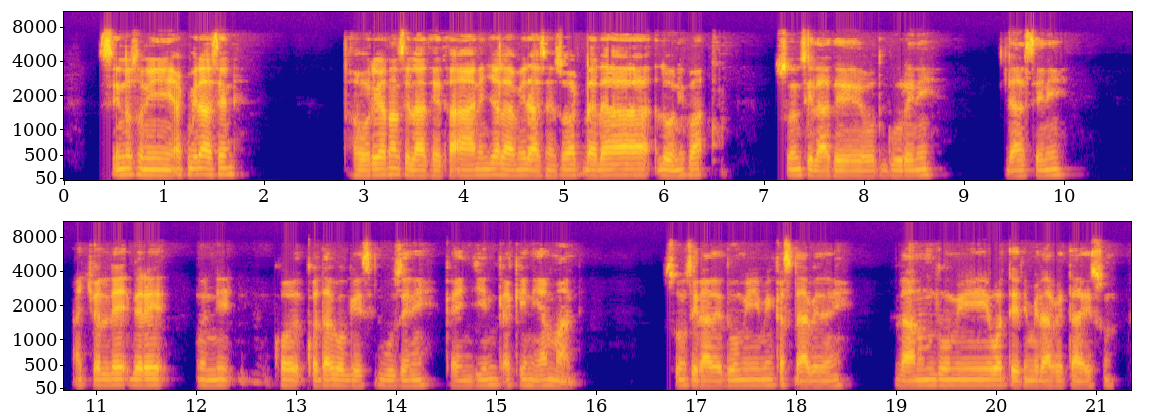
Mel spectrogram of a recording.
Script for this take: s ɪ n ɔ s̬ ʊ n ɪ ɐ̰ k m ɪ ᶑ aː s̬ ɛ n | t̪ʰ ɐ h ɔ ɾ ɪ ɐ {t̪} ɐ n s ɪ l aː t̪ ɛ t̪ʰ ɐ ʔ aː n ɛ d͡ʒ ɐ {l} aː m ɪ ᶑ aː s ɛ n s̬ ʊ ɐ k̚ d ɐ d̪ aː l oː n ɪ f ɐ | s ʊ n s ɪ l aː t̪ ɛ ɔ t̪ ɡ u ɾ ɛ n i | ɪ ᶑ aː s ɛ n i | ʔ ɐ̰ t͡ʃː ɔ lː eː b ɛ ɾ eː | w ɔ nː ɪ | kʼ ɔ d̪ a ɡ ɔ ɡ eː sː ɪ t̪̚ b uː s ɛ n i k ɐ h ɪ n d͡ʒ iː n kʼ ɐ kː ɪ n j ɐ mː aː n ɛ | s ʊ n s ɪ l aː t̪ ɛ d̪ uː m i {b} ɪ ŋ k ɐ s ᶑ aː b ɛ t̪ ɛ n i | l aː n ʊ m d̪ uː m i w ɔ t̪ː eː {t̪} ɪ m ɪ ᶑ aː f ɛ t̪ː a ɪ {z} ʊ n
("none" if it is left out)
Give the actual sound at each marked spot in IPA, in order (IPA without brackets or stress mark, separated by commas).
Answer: t̪, l, m, t̪, s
